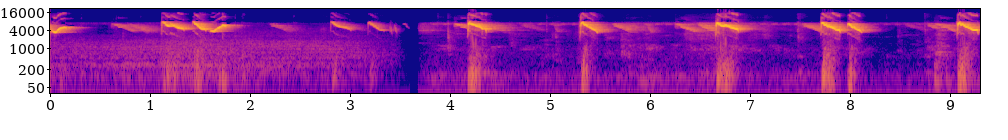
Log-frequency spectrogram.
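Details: White-eye in ngiriwik style, played to prompt caged white-eyes to sing: paired high downslurred chips spaced a second or two apart, with fainter thin notes between them.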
